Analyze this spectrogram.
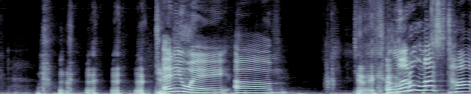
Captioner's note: laugh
